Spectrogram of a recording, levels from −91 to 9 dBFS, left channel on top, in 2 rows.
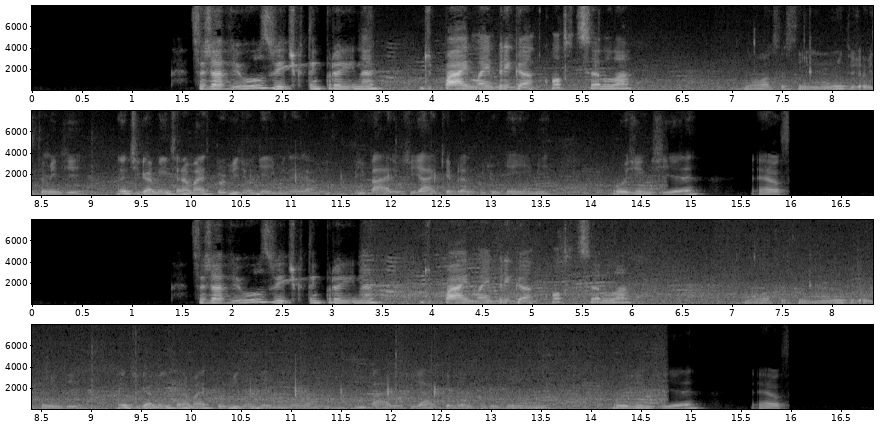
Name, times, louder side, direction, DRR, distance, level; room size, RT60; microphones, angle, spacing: voice 1, 1.6-3.5 3.9-6.0, left 3 dB, 15° left, 0.3 m, -28 dB
sound 1, 3.3-14.8, right 3 dB, 40° right, 4.3 m, -41 dB
voice 2, 7.0-9.0 9.2-13.6 14.2-15.1 15.6-16.0, left 2 dB, 45° left, 1.4 m, -35 dB
head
